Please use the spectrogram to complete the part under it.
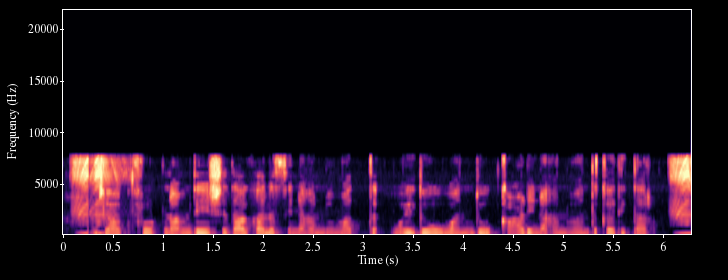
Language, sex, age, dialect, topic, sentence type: Kannada, female, 18-24, Northeastern, agriculture, statement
